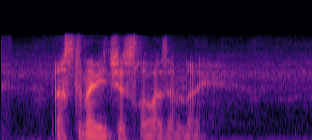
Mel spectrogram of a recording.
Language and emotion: Russian, neutral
